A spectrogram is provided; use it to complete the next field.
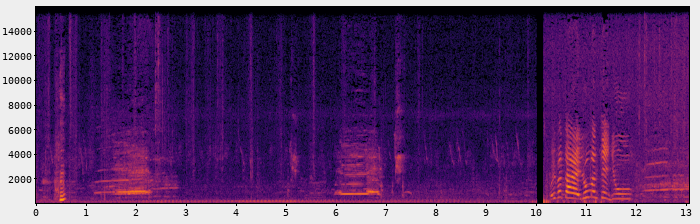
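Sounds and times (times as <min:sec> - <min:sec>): poultry call: 0:01.1 - 0:03.0, 0:05.0 - 0:07.6, 0:12.0 - 0:13.0.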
